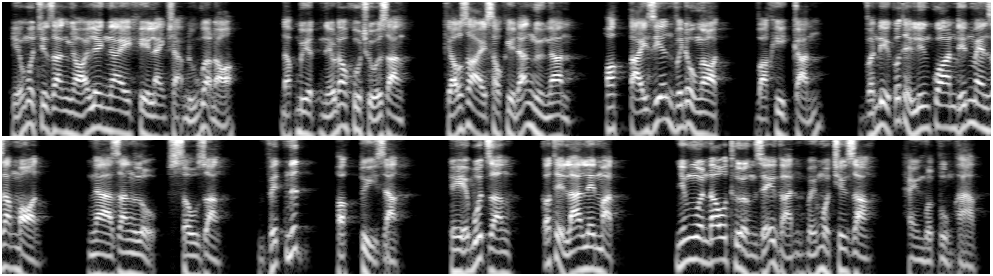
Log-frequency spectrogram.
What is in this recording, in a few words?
narration; Vi Sao An Kem Lanh Khien Dau Ban Dau Buot; StickerMan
